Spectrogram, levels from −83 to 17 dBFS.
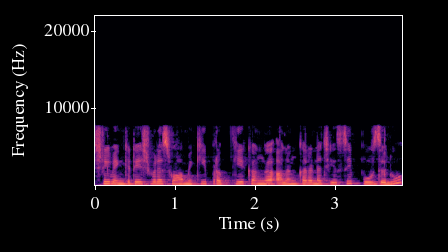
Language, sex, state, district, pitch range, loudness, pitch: Telugu, female, Andhra Pradesh, Anantapur, 215-245 Hz, -18 LUFS, 225 Hz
